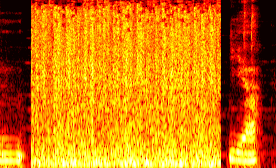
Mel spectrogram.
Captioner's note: deafening piston sounds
